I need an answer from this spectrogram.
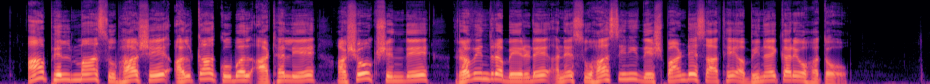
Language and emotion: Gujarati, neutral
